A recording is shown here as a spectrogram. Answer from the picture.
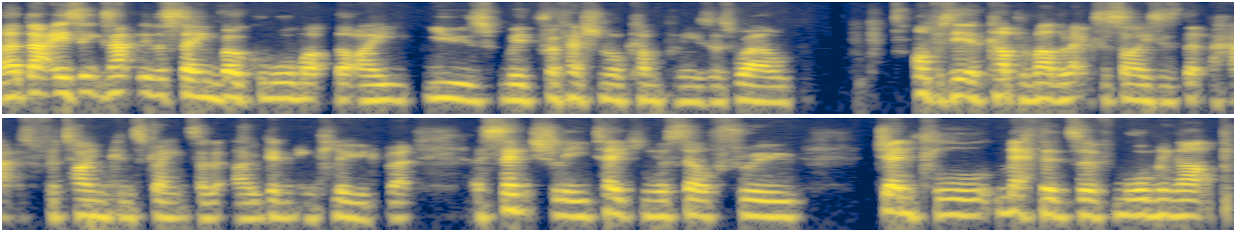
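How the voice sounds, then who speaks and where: A man's fairly high, somewhat breathy voice moves along at a fairly quick clip. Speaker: composer and musical director. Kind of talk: online talk. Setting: video call. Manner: fast; hesitant.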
